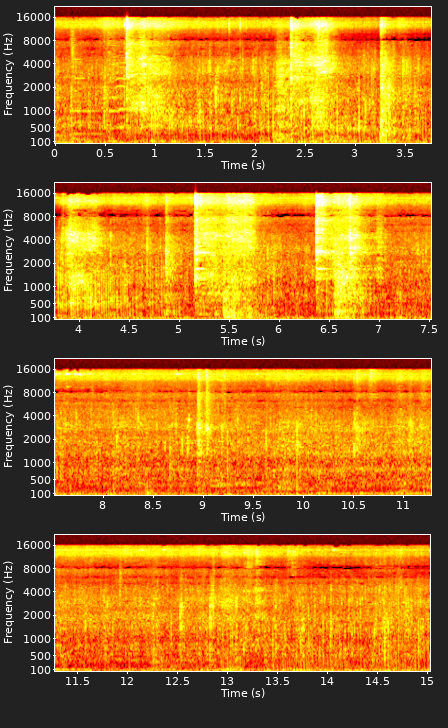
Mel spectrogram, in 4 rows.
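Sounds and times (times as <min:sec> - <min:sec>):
spoon scraping a dish: 0:00.7 - 0:01.2, 0:02.2 - 0:02.9.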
